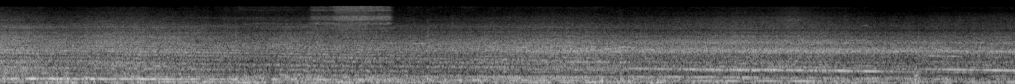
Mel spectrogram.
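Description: Sydney Trains OSCAR (H-set) electric multiple unit rolling slowly past as it comes into the platform, with wheel-on-rail running noise and an electric motor whine that falls gradually in pitch as it slows. A brief high hiss sounds about three seconds in.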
